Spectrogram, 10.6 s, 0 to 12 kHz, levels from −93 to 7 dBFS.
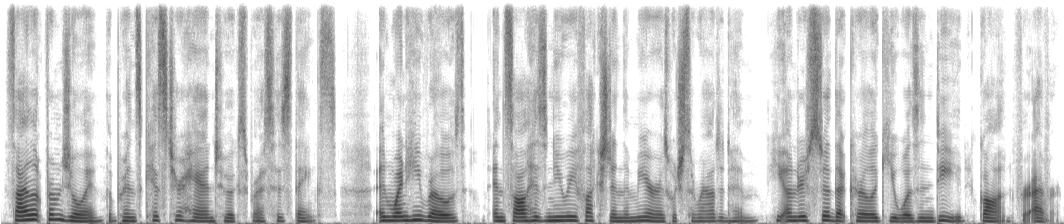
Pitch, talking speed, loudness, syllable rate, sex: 190 Hz, 205 wpm, -22 LUFS, 5.3 syllables/s, female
